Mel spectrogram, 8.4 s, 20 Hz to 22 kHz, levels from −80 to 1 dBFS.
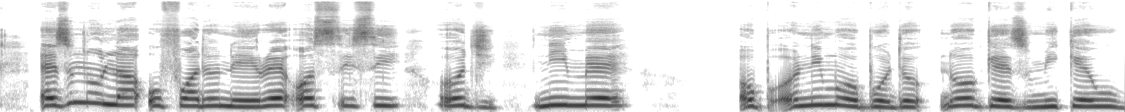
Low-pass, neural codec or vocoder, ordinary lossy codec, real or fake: none; none; none; real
